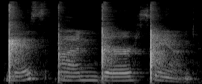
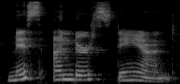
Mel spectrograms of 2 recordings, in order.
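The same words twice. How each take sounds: First: "Misunderstand" loud and slow in four beats, Mis, un, der, stand; split into syllables. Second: Said in the usual way. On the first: Shown as a demonstration. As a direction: punch each syllable of "Misunderstand" separately. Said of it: "I'll clap it out". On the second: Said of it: "Listen as I say a word".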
